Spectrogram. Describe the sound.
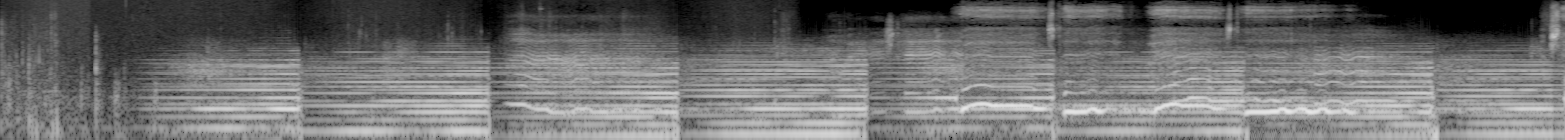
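A pop song plays at full volume: steady sustained chords under a woman's singing voice, with brief breaks between phrases and bright, shimmering accents in the second half.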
